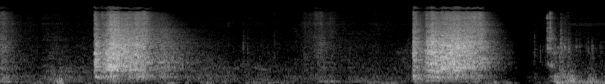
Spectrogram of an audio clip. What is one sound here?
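A metal shovel scrapes and scoops loose material.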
